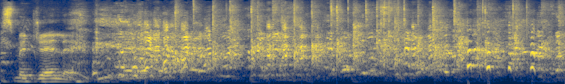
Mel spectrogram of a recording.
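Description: An audience laughs and cheers in a room.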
